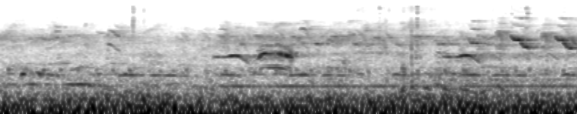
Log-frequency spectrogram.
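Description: Birds calling: short arched notes repeated every second or so, and a couple of quick falling calls near the end, over a steady low rumble.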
